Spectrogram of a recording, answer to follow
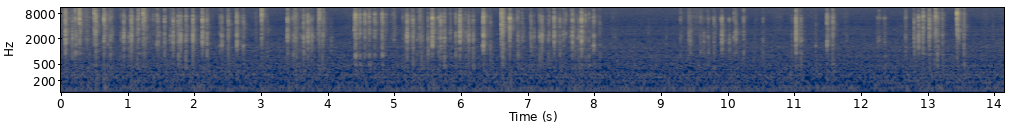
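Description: Computer keyboard typing, faint, in quick runs of keystrokes, pausing for about two seconds a little past halfway before a last short run.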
